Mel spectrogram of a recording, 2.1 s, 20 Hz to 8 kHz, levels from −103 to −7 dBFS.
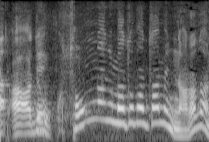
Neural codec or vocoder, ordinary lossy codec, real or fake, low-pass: none; none; real; none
